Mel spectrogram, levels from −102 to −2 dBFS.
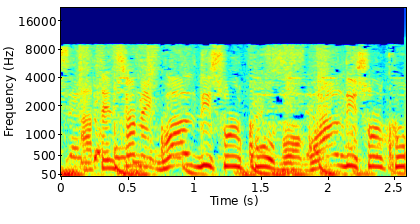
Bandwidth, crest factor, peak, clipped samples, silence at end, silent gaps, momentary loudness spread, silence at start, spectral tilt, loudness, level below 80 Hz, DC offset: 9.4 kHz; 12 dB; -2 dBFS; under 0.1%; 0 s; none; 1 LU; 0 s; -5 dB/octave; -13 LUFS; -22 dBFS; under 0.1%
